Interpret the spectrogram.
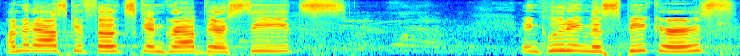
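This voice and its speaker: A woman's voice: extremely high pitch, fairly even intonation, slow pace, a bit bright. A woman emceeing an outdoor ribbon-cutting ceremony, upbeat and teasing as she coaxes the crowd into their seats. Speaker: emcee and transit board chair. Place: outdoor transit station ceremony.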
